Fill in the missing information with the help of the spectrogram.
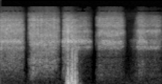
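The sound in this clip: A voice imitates hard, angry breathing: five quick, forceful huffs in a steady rhythm, the middle one carrying a deep, rough grunt.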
